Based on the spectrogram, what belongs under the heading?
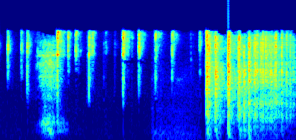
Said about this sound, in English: Give me a persuade or charm roll, I guess. Sure. I have dice.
